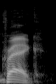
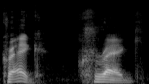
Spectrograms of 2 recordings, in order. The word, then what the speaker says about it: Craig: They read this male name... Craig. ...as Craig. A-I-G. Egg. Yeah, A-I-G is it... A-I-G. Egg. Craig.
